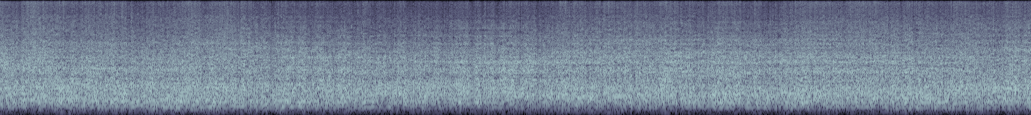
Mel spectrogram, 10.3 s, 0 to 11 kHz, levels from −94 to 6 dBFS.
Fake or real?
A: fake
